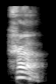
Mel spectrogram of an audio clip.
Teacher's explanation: হলকের মাঝখান থেকে হা হয়।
